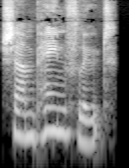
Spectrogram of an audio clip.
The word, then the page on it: champagne flute: American English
